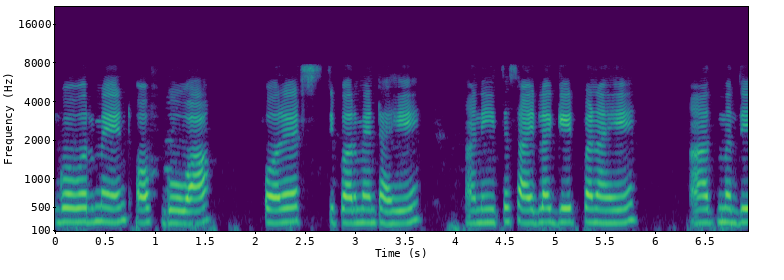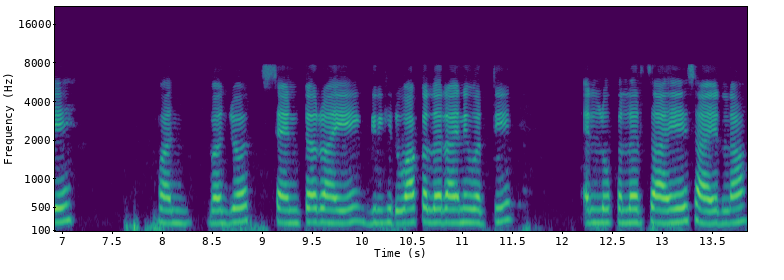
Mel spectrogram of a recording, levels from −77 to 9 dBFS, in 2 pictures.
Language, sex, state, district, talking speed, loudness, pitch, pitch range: Marathi, female, Goa, North and South Goa, 120 wpm, -15 LUFS, 235 Hz, 225-245 Hz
